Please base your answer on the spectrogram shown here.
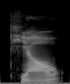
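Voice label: "tiao2", Mandarin Chinese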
